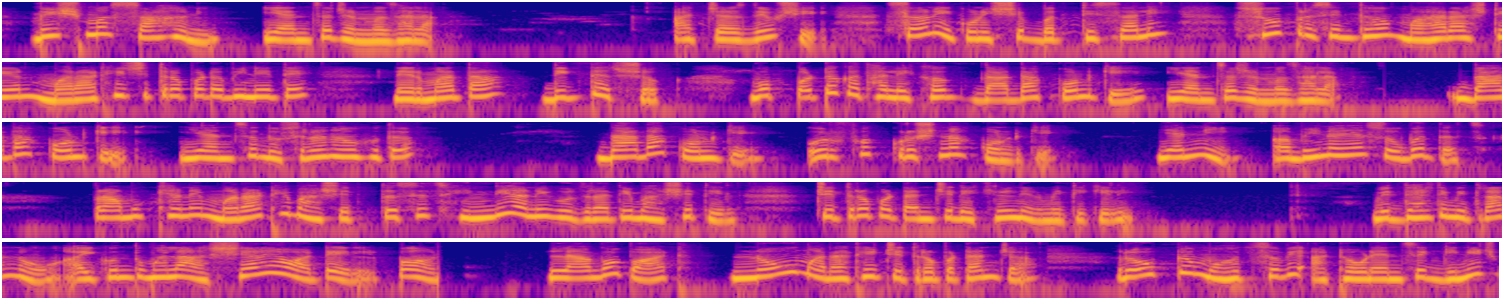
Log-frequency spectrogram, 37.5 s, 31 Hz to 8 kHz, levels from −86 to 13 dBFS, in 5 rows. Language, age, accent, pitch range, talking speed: Marathi, 30-49, native, 205-265 Hz, 105 wpm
